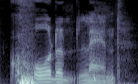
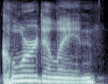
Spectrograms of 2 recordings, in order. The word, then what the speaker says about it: Coeur d'Alene: Coeur d'Alene. – Coeur d'Alene. – Coeur d'Alene. – Think like French pronunciation.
